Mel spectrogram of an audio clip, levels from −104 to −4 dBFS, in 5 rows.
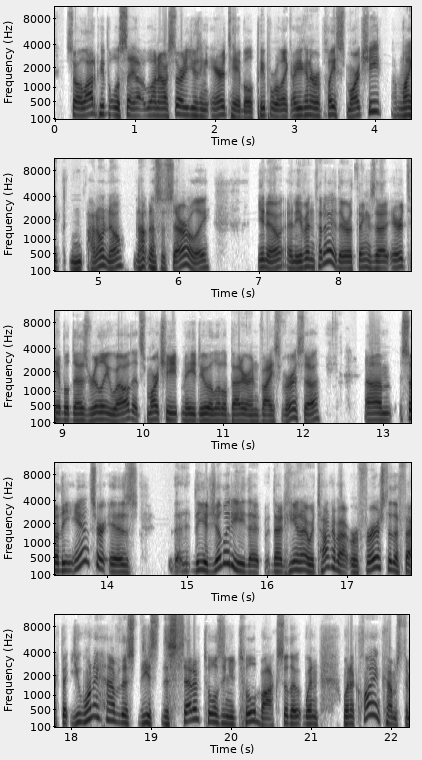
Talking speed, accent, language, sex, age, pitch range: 255 wpm, American, English, male, 40-59, 145-180 Hz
